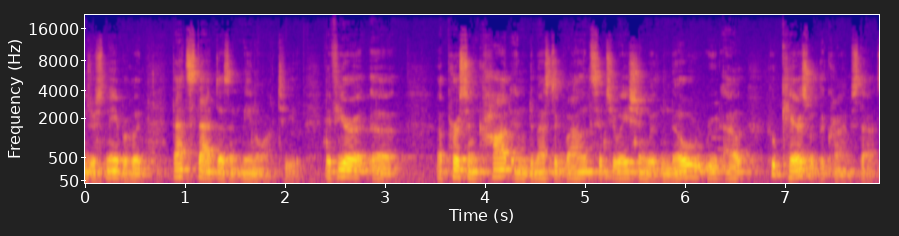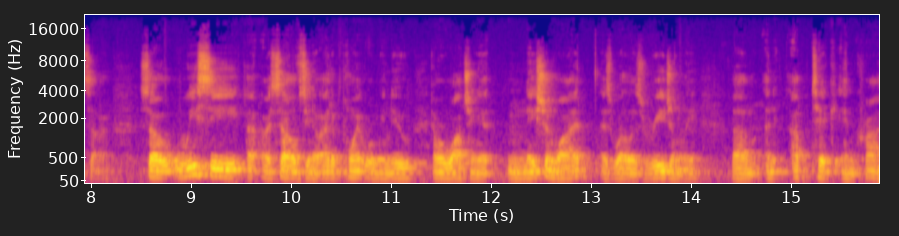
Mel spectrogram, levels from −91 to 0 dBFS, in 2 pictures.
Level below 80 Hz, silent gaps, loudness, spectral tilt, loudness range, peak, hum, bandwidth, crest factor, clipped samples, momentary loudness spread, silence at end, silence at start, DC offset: -48 dBFS; none; -17 LUFS; -5 dB/octave; 3 LU; 0 dBFS; none; 17 kHz; 16 dB; under 0.1%; 12 LU; 0 s; 0 s; under 0.1%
